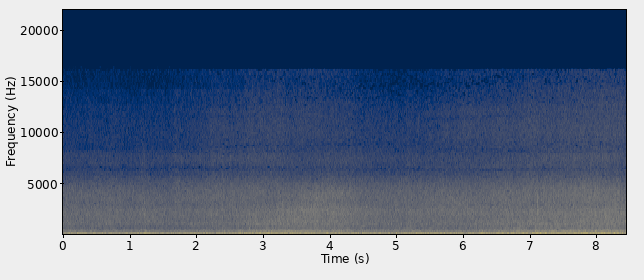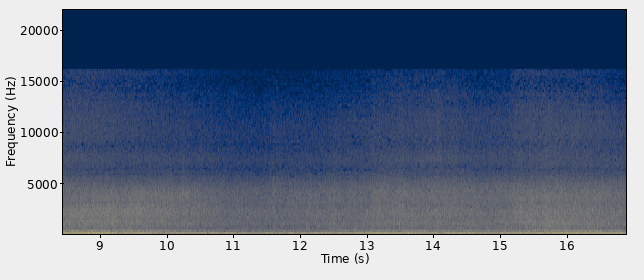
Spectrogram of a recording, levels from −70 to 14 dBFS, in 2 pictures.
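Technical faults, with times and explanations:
Nothing stood out as a technical problem on listening.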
